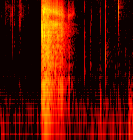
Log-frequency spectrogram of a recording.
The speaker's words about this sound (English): And scene. Anytime you can end a scene on a fart, yeah, that's another t-shirt for you. Gold. Gold.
